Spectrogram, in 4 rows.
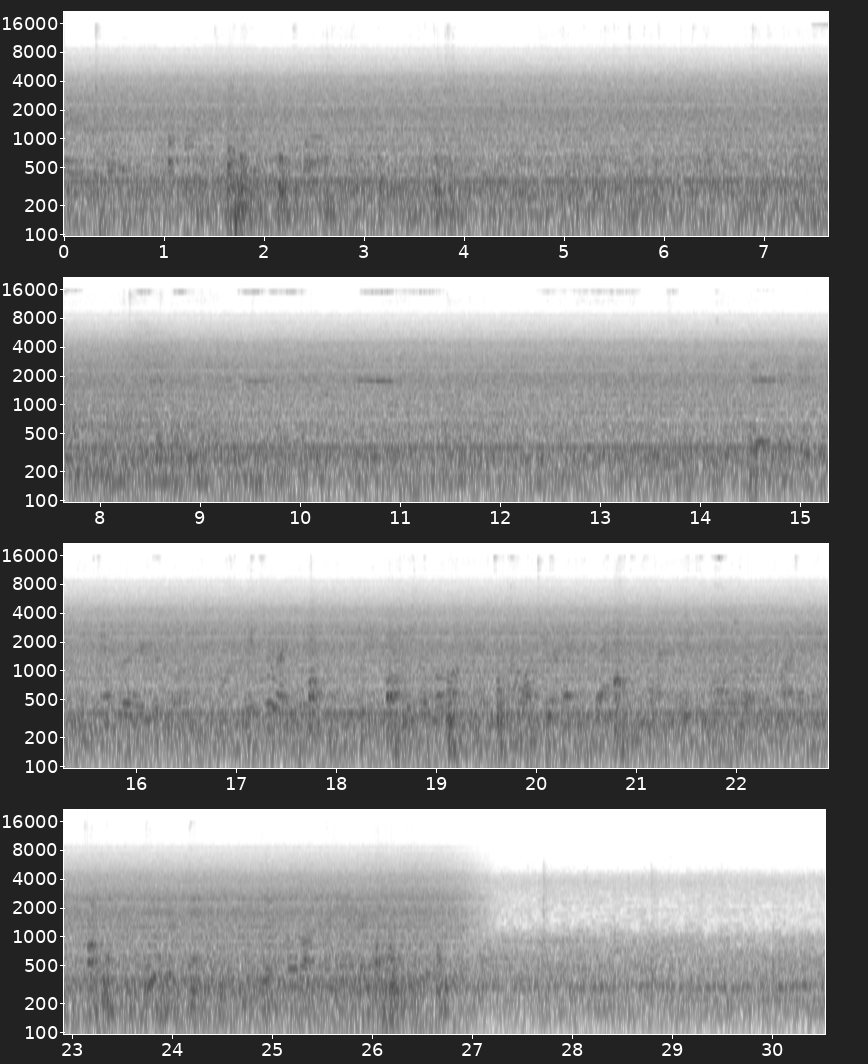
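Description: Walt Disney World Mark VI monorail heard from inside the car: a steady rumble and hiss of the train running on its concrete beam into the station. About 27 s in, the sound drops abruptly to a quieter, duller hum.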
